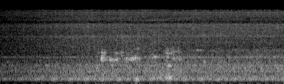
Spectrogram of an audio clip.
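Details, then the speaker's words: AMC 287 V8 Rambler after fixing vacuum leaks and rebuilding the carburetor, timing set, throttle plates closed: low, steady idle about 725–730 rpm, smooth even beat with no misses or hunting; idling cleanly. "well this part of the uh repair work I'm going to call it good that already just sounds awesome compared to what it was I mean this is a huge Improvement getting rid of all those vacuum leaks and rebuilding the carbureto"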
